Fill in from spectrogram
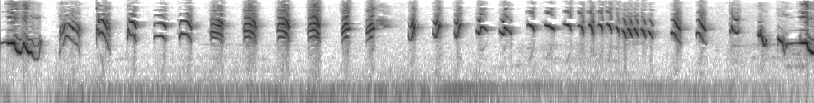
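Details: Black-naped oriole singing in tutoring material: a drawn-out falling whistle opens a long series of quick upswept and downswept chirps, about three per second, ending in a lower slurred whistle.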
